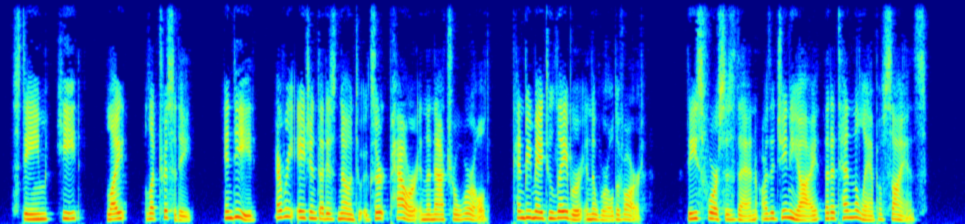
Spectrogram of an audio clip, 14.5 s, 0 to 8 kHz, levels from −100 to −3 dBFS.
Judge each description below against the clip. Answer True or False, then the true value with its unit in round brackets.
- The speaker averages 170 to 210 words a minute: False (160 wpm)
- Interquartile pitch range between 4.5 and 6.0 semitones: False (4.1 semitones)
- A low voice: False (190 Hz)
